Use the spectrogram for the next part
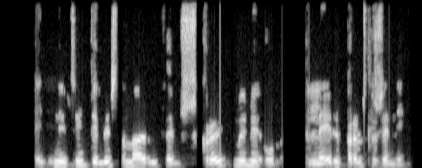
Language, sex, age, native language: Icelandic, male, 40-49, Icelandic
